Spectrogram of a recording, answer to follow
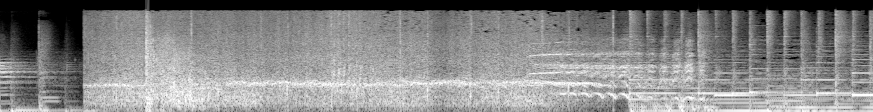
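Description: Western film sound effects: a horse whinnying over a loud rushing noise, with a single sharp crack about a second and a half in. The whinny falls away near the end, and music starts up.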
